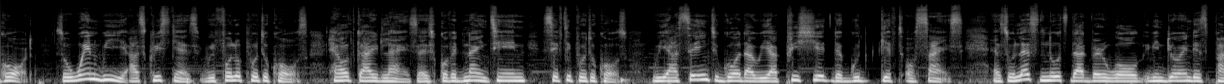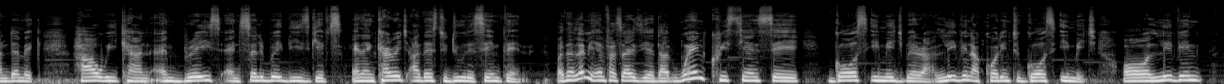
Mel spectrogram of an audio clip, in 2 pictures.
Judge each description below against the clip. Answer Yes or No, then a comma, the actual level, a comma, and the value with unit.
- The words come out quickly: No, average, 185 wpm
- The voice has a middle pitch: Yes, medium, 165 Hz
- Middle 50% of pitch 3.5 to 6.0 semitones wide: No, average, 3.0 semitones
